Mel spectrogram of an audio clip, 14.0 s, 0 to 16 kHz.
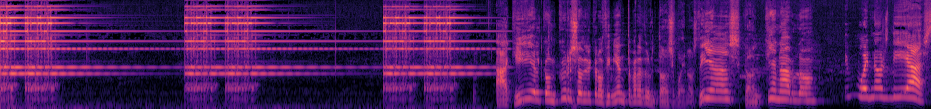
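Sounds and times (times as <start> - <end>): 
telephone ringing with bright trilling double rings: 0.0 - 7.8
speech: 7.5 - 12.4, 13.0 - 13.9.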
